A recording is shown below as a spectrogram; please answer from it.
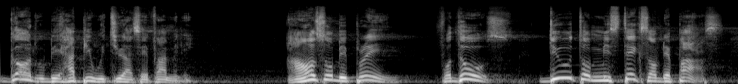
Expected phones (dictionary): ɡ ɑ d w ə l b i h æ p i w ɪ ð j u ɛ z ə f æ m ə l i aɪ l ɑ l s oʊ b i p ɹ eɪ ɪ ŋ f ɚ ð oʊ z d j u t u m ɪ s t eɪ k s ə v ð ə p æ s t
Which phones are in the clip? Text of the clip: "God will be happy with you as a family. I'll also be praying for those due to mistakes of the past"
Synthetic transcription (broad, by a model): ɡ ɑ d w ə l b i h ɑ p i w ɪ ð j u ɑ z ə f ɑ m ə l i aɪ n ɑ l s oʊ b i p ɹ eɪ ɪ ŋ f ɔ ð oʊ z d j u t u m ɪ s t eɪ k s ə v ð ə p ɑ s t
